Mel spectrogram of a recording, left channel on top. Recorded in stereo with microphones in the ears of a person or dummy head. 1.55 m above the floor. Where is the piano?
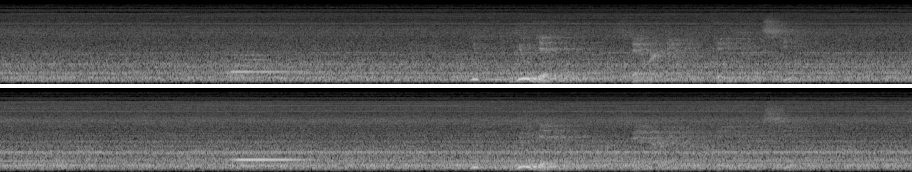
70° left (ahead or behind), 0.9 m.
